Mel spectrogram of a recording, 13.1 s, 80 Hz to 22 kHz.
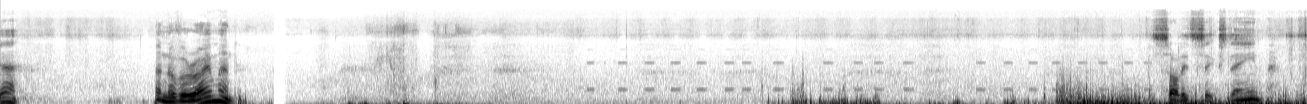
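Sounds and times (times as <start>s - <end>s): metal detector beeping: 5.8s - 11.7s.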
